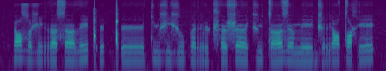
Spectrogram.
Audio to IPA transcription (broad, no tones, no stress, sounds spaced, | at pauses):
i zˤ ø ʒ i r ʌ s ʌː ð e ǃʼ ø ǃʼ øː t y ʒ i ʒ u p əː r ø ʈ͡ʂʰ ə ʂ əː t͡ʃ y t ʌː z əː m eː d͡ʒ œ r iː tˤ ø x e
